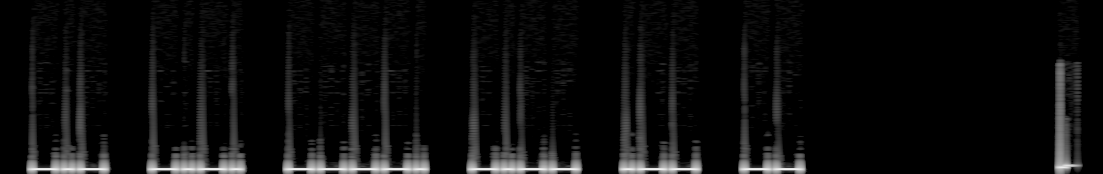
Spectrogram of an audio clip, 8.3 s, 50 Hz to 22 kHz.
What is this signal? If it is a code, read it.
Morse code, heard as a keyed tone, about 20 wpm, spaced as for 15 wpm, 700 Hz. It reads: KC9YWM
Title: 231 Lesson 37g - Letter x - Call Signs 20wpm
